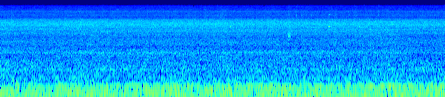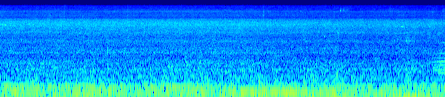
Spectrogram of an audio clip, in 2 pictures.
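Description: Steady low rumble of a passenger train rolling along, heard from inside an Amtrak Heartland Flyer coach.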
